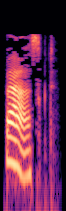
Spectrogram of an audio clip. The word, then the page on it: basked: British English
